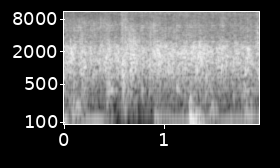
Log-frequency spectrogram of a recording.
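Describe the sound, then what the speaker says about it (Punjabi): A studio audience at a televised children's singing competition claps steadily and loudly through the whole moment, a dense, continuous wash of applause with no voices over it. "ਇੱਕ ਜ਼ੋਰਦਾਰ ਤਾੜੀਆਂ"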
